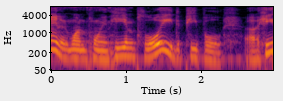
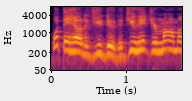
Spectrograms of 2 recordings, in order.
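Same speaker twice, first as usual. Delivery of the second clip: put-on louder, higher angry old man; grandfather's voice; 8 semitones higher, 8 dB louder than usual. Grandfather confronting his grandson on the phone, in an angry raised voice. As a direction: bark it like a furious grandfather. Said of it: "I'll do his voice".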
